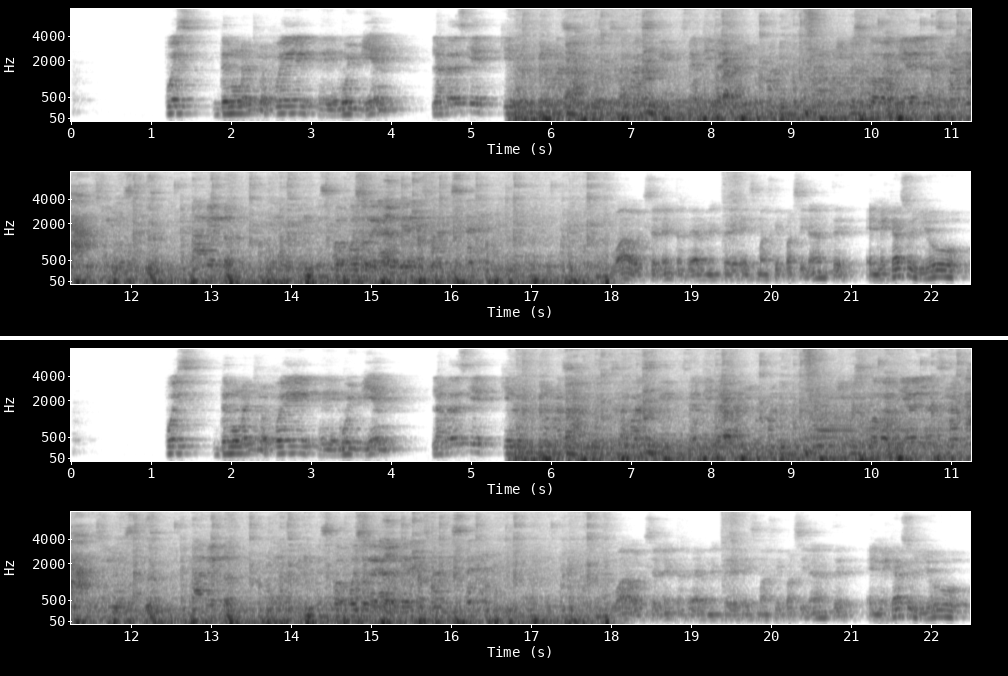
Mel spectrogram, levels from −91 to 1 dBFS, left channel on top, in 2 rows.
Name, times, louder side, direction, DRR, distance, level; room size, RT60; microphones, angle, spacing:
voice 1, 1.2-1.5 1.8-4.0 4.5-8.8 9.5-12.3 12.8-13.3 13.7-16.4, equal, 35° left, -8 dB, 1.0 m, -33 dB
sound 1, 5.4-18.0, equal, ahead, 0.5 m, -25 dB
Human voice, 6.1-6.4 7.1-7.4 8.1-8.3 9.1-9.3 10.1-10.3 11.1-11.5 12.2-12.4 13.1-13.4 14.1-14.3 15.1-15.3, equal, 35° right, 0.8 m, -27 dB
sound 2, 6.8-20.2, right 4 dB, 70° right, 0.5 m, -44 dB
voice 2, 18.0-20.9 21.2-22.3, left 4 dB, 50° left, -2 dB, 0.3 m, -34 dB
2.5 x 2.1 x 2.8 m, 0.77 s
head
